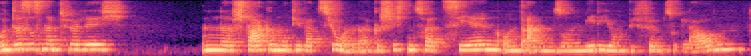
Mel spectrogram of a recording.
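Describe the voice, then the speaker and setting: A woman uses a plain, everyday voice at a fairly high pitch and a moderate pace. Her intonation stays fairly even, with big swings in loudness. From Upper Bavaria, Germany. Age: 30s. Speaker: hairdresser and make-up artist. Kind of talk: casual interview.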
